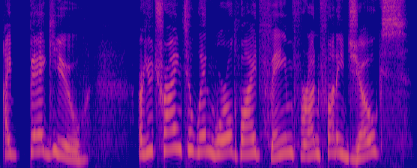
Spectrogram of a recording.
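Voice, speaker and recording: A woman's voice: high-pitched, expressive, slow pace, fairly bright tone, exaggerated voice. A woman voicing a weary, sardonic, exasperated young woman in an anime game.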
